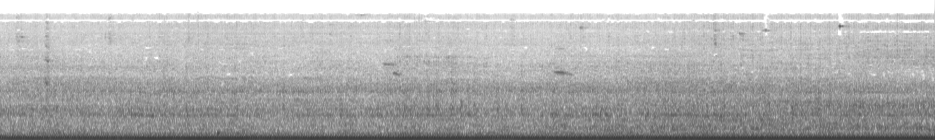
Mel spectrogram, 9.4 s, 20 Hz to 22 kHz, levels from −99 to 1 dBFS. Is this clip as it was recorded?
yes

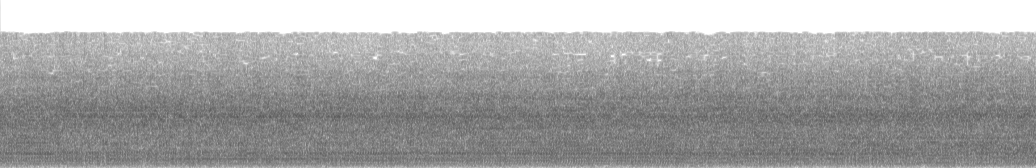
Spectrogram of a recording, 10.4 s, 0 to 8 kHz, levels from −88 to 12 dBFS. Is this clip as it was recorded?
yes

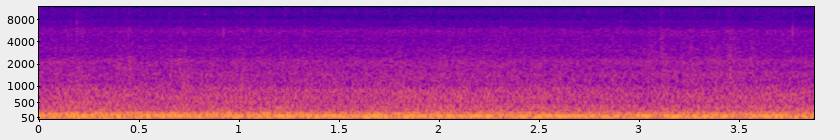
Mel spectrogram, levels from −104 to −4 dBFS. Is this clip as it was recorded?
no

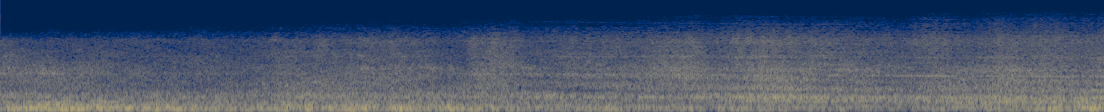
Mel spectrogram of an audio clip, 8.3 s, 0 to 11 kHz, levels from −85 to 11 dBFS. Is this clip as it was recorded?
yes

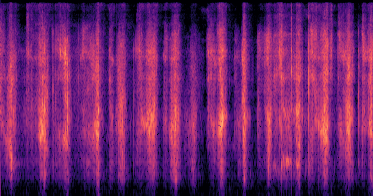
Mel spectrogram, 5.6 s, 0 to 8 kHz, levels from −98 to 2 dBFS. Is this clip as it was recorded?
no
